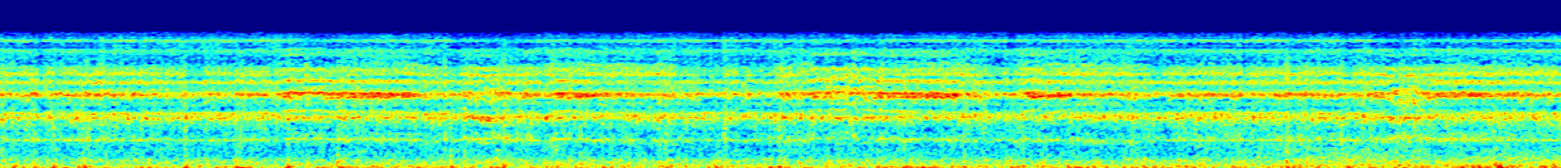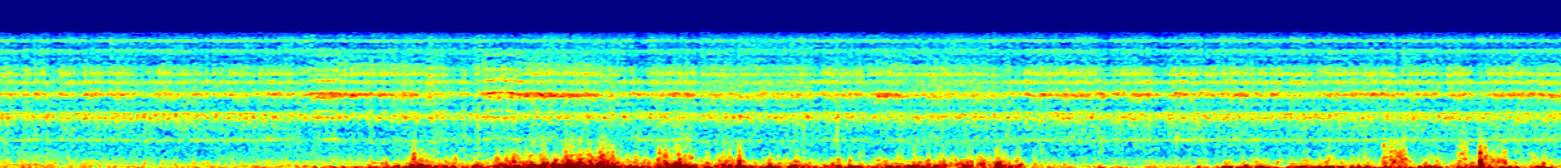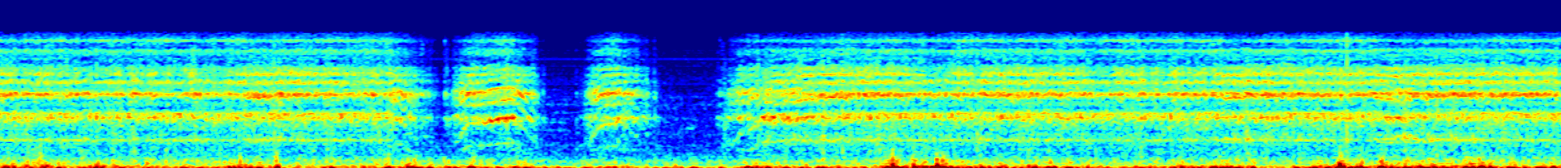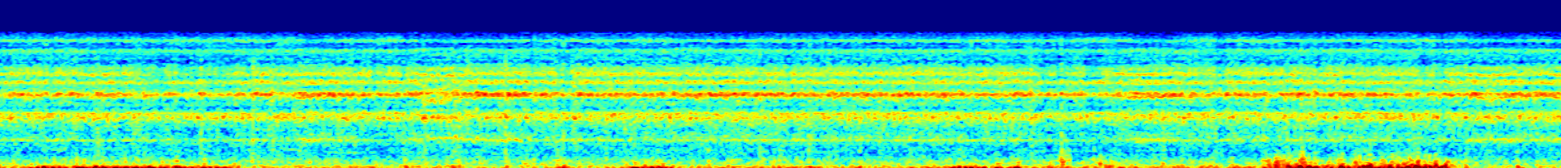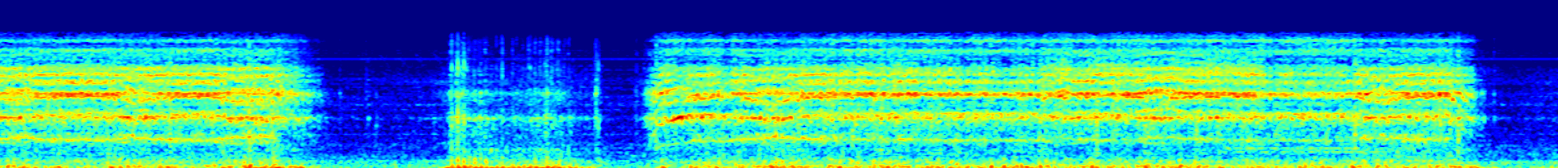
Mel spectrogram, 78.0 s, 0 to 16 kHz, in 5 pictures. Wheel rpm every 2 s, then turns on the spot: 160, 160, 160, 160, 160, 160, 160, 160, 160, 160, 160, 160, 160, 160, 160, 160, 160, 130, 50, 100, 160, 160, 160, 160, 160, 160, 160, 160, 160, 160, 160, 160, 120, 10, 70, 160, 160, 160, 100.
66-68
